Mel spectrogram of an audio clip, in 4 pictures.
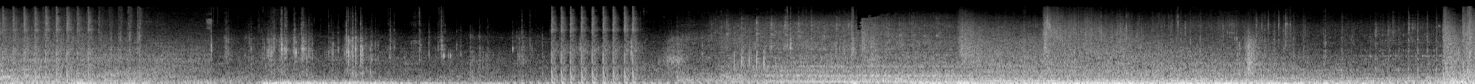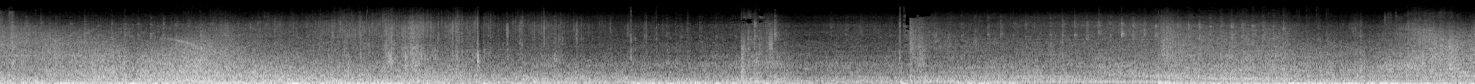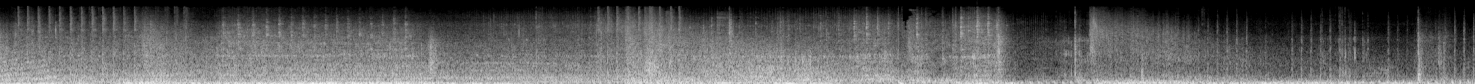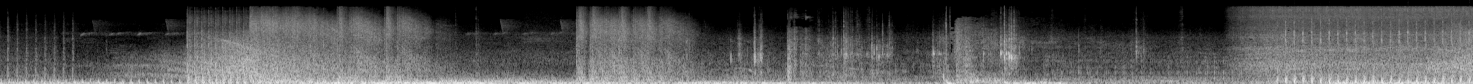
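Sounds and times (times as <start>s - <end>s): explosions: 6.4s - 22.9s, 26.1s - 52.4s, 56.4s - 58.9s
gunfire: 56.6s - 58.9s.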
